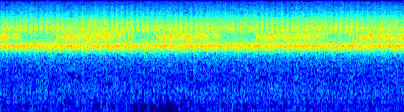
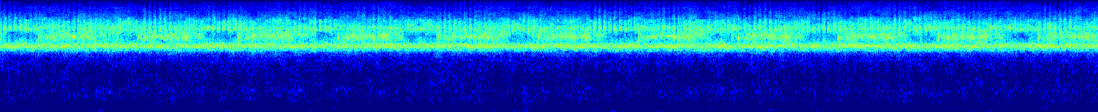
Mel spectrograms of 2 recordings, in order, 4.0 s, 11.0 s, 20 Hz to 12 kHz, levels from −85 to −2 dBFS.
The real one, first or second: first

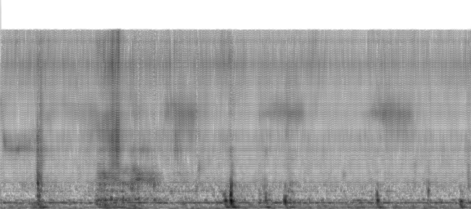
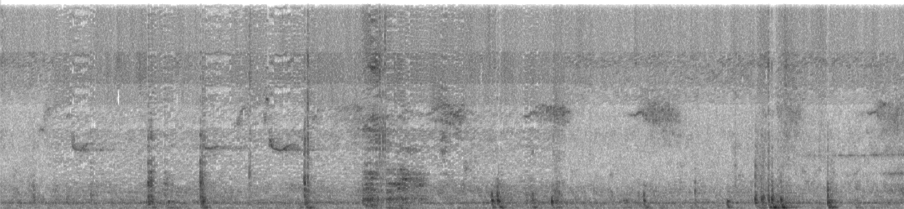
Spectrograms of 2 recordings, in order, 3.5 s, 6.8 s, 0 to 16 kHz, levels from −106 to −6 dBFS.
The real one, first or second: second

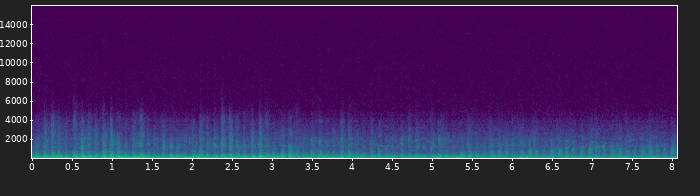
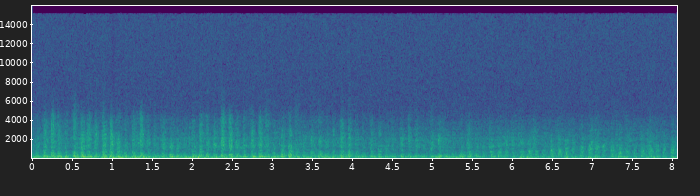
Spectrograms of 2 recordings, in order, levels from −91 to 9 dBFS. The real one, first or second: second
